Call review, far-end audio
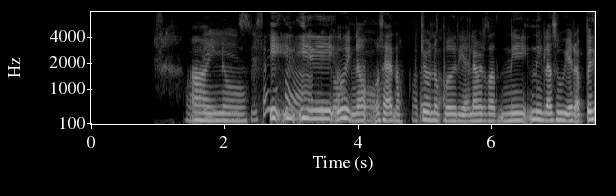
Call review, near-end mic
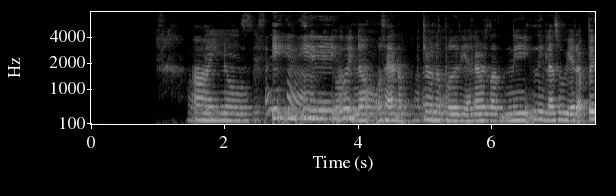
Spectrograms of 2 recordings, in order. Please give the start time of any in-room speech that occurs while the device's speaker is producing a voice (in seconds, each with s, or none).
none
